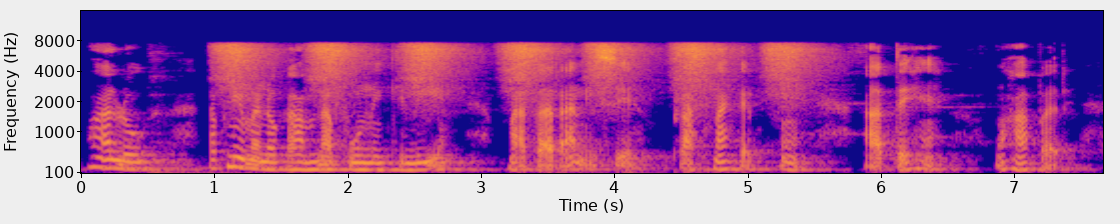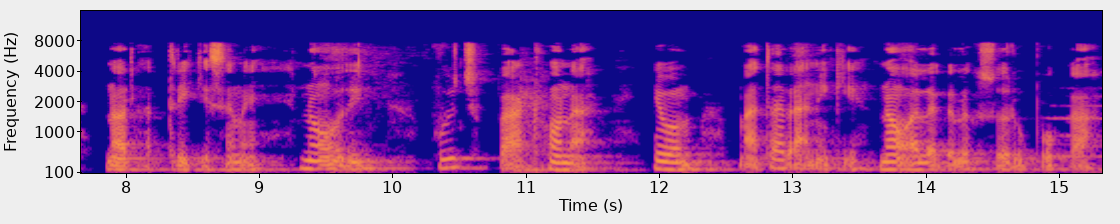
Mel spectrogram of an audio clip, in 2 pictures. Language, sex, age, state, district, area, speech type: Hindi, male, 30-45, Uttar Pradesh, Sonbhadra, rural, spontaneous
